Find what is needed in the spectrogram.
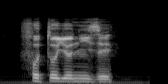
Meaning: to photoionize
- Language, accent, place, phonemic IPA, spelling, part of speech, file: French, France, Lyon, /fɔ.to.jɔ.ni.ze/, photoioniser, verb, LL-Q150 (fra)-photoioniser.wav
